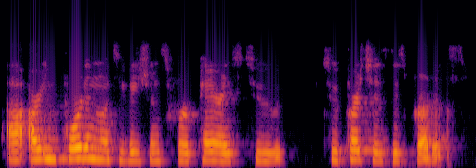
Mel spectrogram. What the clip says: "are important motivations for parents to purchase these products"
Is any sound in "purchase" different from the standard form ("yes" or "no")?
no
